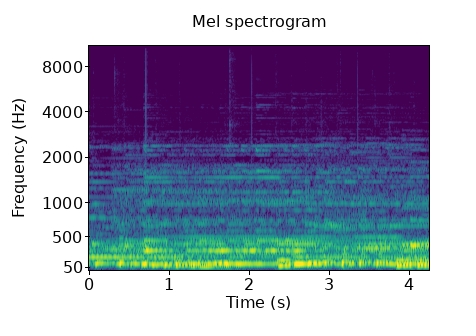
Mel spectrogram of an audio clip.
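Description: Upright double bass played pizzicato, plucked low notes moving through a slow, solemn piece over steady held accompanying tones.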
